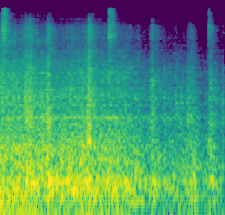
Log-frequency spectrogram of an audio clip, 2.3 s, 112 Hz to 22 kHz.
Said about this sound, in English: Our house is right here next to our business, and the train tracks run probably 100 feet, maybe, behind our house. So we hear the train.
